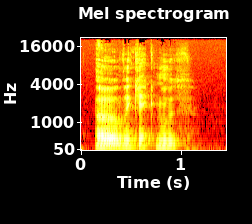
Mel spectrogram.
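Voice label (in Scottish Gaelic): "adhlaic aig muir", Scottish Gaelic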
